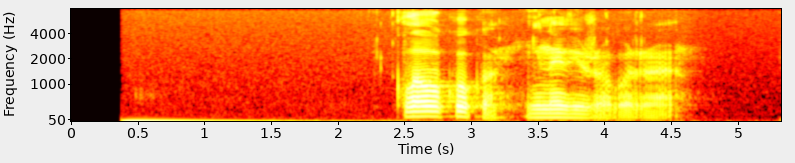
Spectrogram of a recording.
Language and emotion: Russian, neutral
